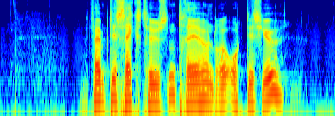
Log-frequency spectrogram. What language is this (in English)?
Norwegian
